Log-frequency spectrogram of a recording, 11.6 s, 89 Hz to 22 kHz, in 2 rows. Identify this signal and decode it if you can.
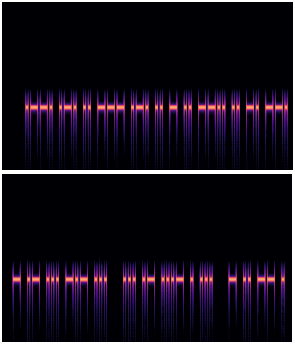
Morse code, heard as a keyed tone, about 25 wpm, 700 Hz. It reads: PRIORITIZING TASKS SAVES TIME
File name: practice / 25wpm / Difficult Sentences with Hints - 25wpm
